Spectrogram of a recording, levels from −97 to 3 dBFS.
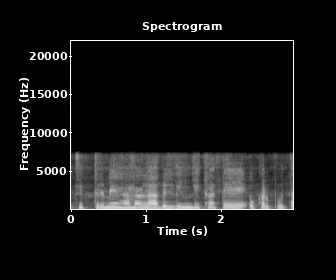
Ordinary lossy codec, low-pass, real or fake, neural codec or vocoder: none; 7.2 kHz; fake; codec, 32 kHz, 1.9 kbps, SNAC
